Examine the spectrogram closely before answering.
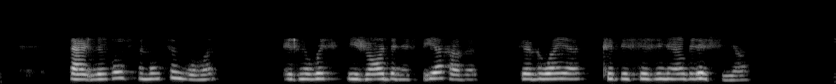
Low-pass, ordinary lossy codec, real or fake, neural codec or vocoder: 3.6 kHz; MP3, 24 kbps; fake; codec, 24 kHz, 0.9 kbps, WavTokenizer, medium music audio release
